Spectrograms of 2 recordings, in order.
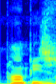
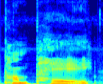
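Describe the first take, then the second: First: The name ends in a 'pee' sound. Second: The name ends in a 'pay' sound. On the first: The speaker calls it right. "That's uh, Pompey's pillar" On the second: The speaker calls it wrong. "We always say Pompeii, like uh, the Roman town in Italy"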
